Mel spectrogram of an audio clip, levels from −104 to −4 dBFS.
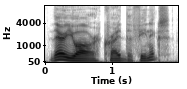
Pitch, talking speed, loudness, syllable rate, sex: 125 Hz, 180 wpm, -16 LUFS, 5.3 syllables/s, male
